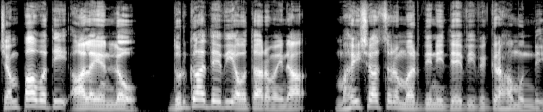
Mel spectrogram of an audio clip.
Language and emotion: Telugu, neutral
